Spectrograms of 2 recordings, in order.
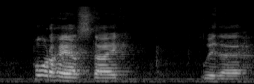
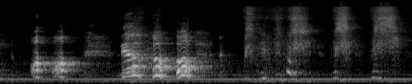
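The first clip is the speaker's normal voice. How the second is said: giddy high laughter; 13 semitones higher than usual. Real, not acted. Milestone reached.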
